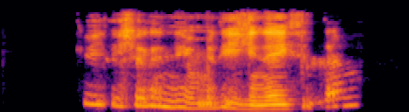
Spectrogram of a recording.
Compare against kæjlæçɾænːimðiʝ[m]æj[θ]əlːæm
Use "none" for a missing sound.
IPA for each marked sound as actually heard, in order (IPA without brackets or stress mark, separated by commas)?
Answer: n, θ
